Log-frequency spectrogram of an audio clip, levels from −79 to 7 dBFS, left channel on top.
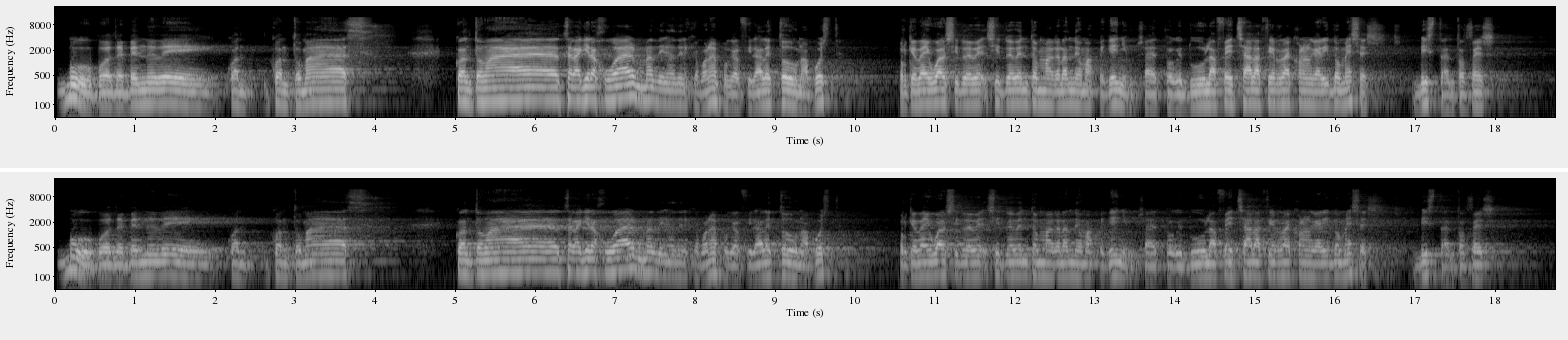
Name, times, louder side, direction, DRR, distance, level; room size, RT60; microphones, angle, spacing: voice 1, 0.0-4.0 4.5-9.7 10.6-16.6 17.0-18.0, left 6 dB, 65° left, 15 dB, 0.4 m, -25 dB
15.0 x 6.8 x 9.6 m, 2.9 s
head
